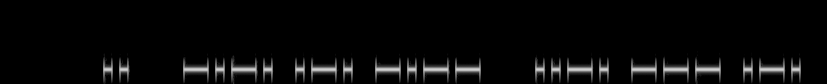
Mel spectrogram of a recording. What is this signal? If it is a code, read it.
Morse code, heard as a keyed tone, about 16 wpm, 700 Hz. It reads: I CRY FOR
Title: Sentences from Top 1000 Words - Review Part 2 - 15wpm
